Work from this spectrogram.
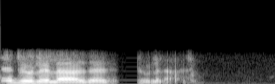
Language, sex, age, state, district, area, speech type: Sindhi, female, 18-30, Delhi, South Delhi, urban, conversation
